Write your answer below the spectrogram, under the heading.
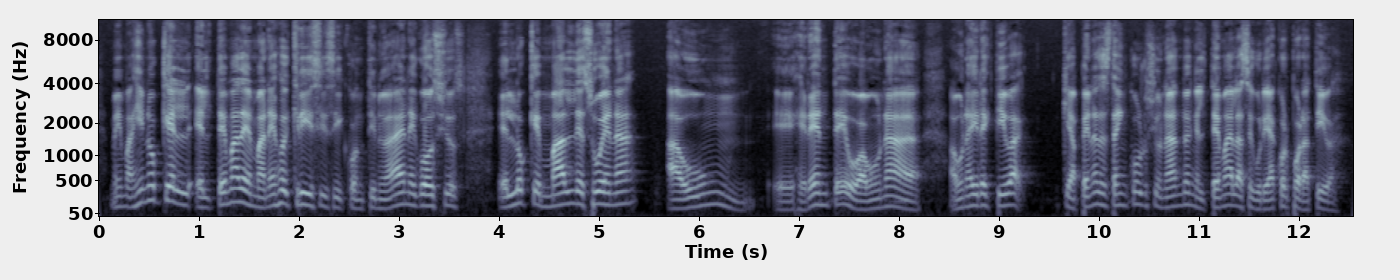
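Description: A man's fairly high voice with lively intonation at a fairly quick pace, plus audible room echo. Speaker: radio host. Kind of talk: interview.

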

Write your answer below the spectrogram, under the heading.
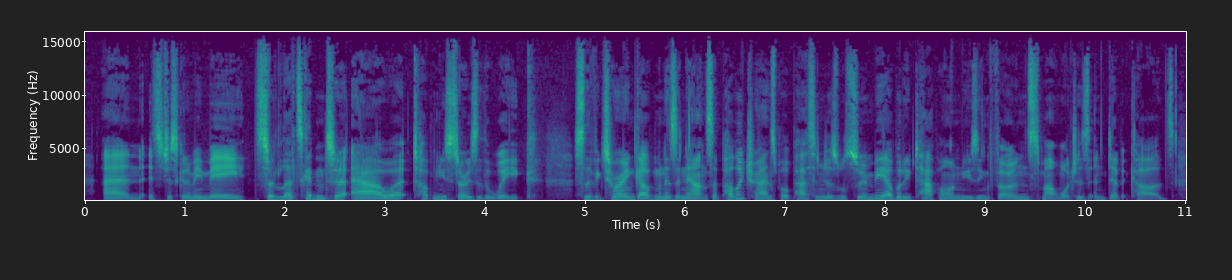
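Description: In an Australian accent, a woman talks at a fairly quick pace with a medium pitch, recorded very cleanly against a silent background with a dry, close sound and no echo. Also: ordinary pitch variation, hardly any pauses. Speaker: student podcast host. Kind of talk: news reading. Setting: studio. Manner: steady, clear, formal newsreader delivery; brisk, even-paced, mostly neutral and scripted.

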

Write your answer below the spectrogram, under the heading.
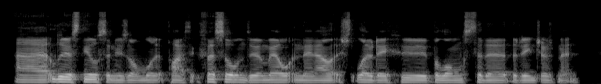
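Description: The speech has an Edinburgh accent and a moderate pace. Intonation is monotone and flat. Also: man. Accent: Scottish (Edinburgh). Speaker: football podcast host. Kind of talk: casual chat.

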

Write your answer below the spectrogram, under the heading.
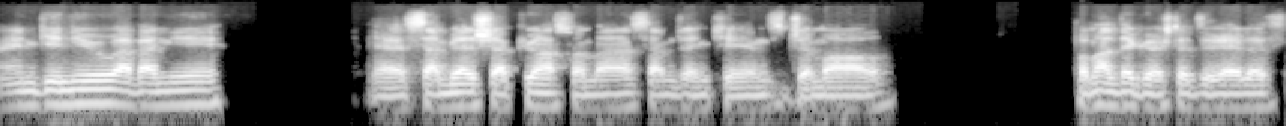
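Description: A dark, mellow tone in a Quebec accent, with a very slow pace, long, frequent pauses and monotone, flat intonation. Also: man, very deep, low pitch for a man. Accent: Québécois French. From Quebec, Sherbrooke. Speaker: university basketball player. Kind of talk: interview. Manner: hesitant, many fillers.

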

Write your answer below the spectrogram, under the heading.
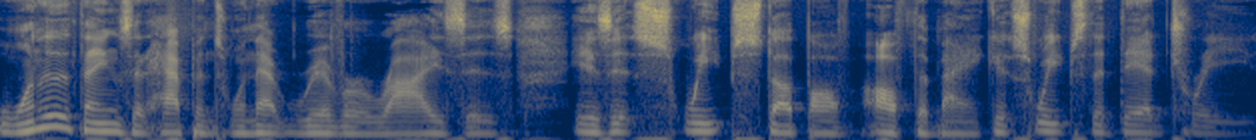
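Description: Fairly low male voice in a Southern US accent at a moderate pace, with fairly even intonation. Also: very clean recording, silent background. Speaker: talk show host and journalist. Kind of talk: casual interview.

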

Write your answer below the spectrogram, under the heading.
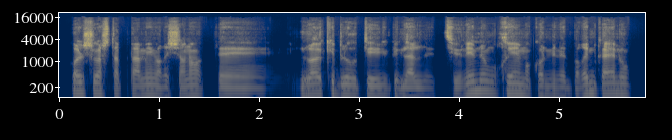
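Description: A man with a medium-pitched, bright, sharp tone talks at a fairly quick pace with ordinary pitch variation, the sound dry and close with no echo. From Israel, Haifa bay area (Kiryat Bialik). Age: 40s. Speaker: physiotherapist. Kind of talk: interview, casual conversation.

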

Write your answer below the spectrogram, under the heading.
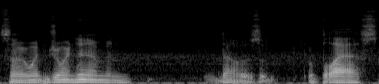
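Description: A man's somewhat breathy voice with a dark, mellow tone, at a moderate pace. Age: 30s. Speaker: podcast host. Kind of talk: casual solo monologue. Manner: halting.

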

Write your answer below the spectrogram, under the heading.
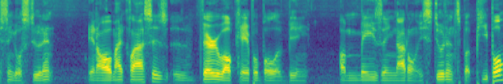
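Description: A man with an Upper Midwest accent speaks at a fairly quick pace. His pitch is very deep and low, and the sound is dry and close with no echo. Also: big swings in loudness, very clean recording, silent background. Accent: Upper Midwest (Minnesota). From northern Minnesota. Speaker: student teacher. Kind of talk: casual interview.

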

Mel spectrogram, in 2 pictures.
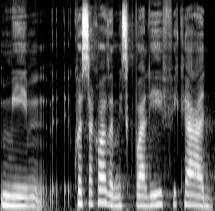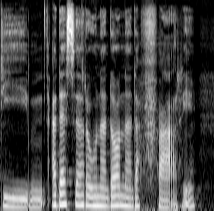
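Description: Speaking at a fairly slow pace, a woman with a German accent uses fairly even intonation at a fairly low pitch. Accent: German accent in Italian. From Germany. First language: German (speaking Italian). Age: 30s. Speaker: app founder and podcast host. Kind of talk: solo podcast monologue. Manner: hesitant, with fillers.

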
